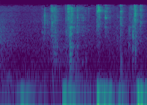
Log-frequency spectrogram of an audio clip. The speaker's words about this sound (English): I need to find my keys.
